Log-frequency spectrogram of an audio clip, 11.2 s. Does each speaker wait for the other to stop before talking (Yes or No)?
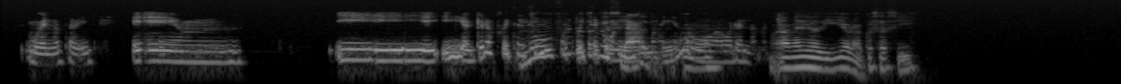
No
